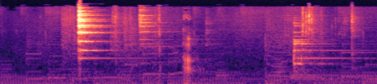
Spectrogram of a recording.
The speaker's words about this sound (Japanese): これちょっと重いんで今床に置いてますけども、うん、本番はちゃんと台の上に乗せて叩く。 そうじゃないとね、あの片膝立てて叩くことになりますもんね。あのブレーキのドラムブレーキの真ん中の部分ですね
